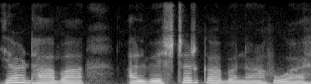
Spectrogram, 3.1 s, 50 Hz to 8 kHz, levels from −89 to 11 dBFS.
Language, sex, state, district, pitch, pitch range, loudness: Hindi, female, Jharkhand, Ranchi, 180 Hz, 175-195 Hz, -15 LUFS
